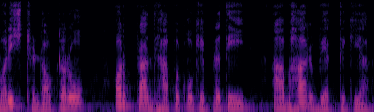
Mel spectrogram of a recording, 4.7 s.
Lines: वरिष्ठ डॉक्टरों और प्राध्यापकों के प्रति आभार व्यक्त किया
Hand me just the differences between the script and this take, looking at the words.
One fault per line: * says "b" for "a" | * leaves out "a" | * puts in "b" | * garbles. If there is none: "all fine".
all fine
